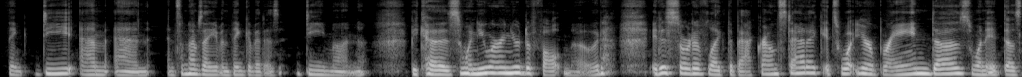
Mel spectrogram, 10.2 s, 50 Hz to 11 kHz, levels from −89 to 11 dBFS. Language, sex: English, female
